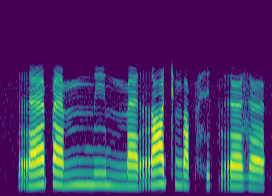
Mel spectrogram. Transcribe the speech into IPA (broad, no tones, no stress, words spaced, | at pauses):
ræpæ mːimːæ rɑcŋʷɑp hikʷrœzœ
